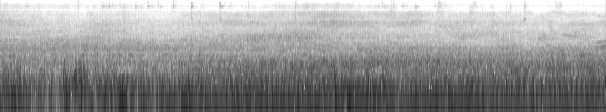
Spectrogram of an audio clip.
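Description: Farm tractor engine running steadily as it tows a hay-ride wagon, a continuous low drone under outdoor noise.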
